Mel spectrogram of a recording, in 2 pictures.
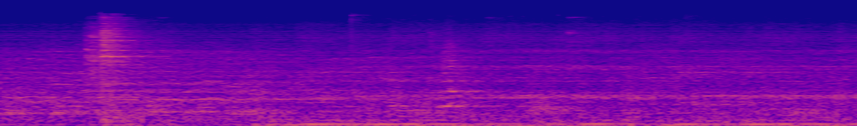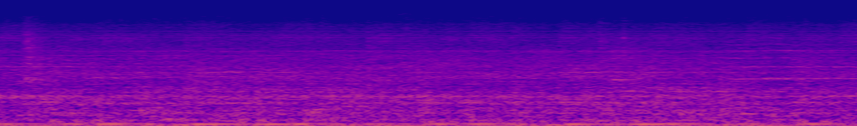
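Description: Faint background music over a steady low hum, with one sharp clink about half a second in.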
